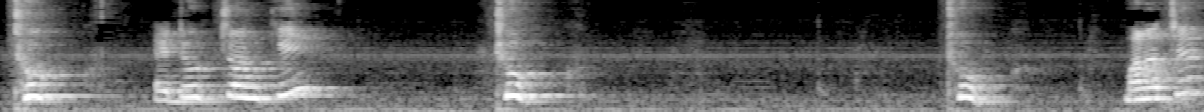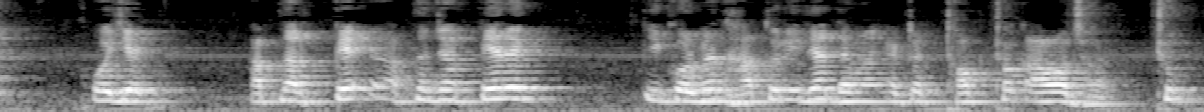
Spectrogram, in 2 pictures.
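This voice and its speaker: A man teaching an online language class, patiently repeating sounds and checking that students understand. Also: very high-pitched. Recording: roomy echo.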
